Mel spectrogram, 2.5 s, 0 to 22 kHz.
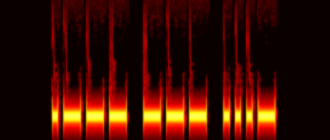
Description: Morse code, heard as a keyed tone, about 28 wpm, 700 Hz. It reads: JOV
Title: USA Call Sign Postfixes - 3 Letters 28wpm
